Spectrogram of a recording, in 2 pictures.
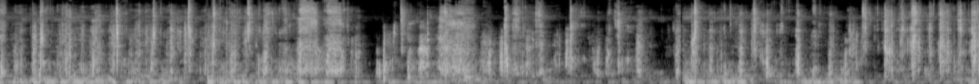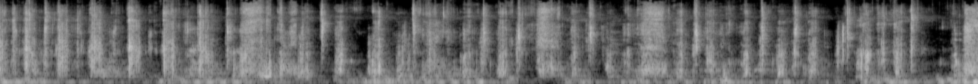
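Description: Close-miked eating by hand: chewing, wet mouth smacks and crunching of rice, chicken, long beans and cooked greens, with many quick clicks and a few short pauses between mouthfuls.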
